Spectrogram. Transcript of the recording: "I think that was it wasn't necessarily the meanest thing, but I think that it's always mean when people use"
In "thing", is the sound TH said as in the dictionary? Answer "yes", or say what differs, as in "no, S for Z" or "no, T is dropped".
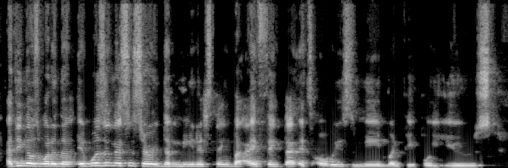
yes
